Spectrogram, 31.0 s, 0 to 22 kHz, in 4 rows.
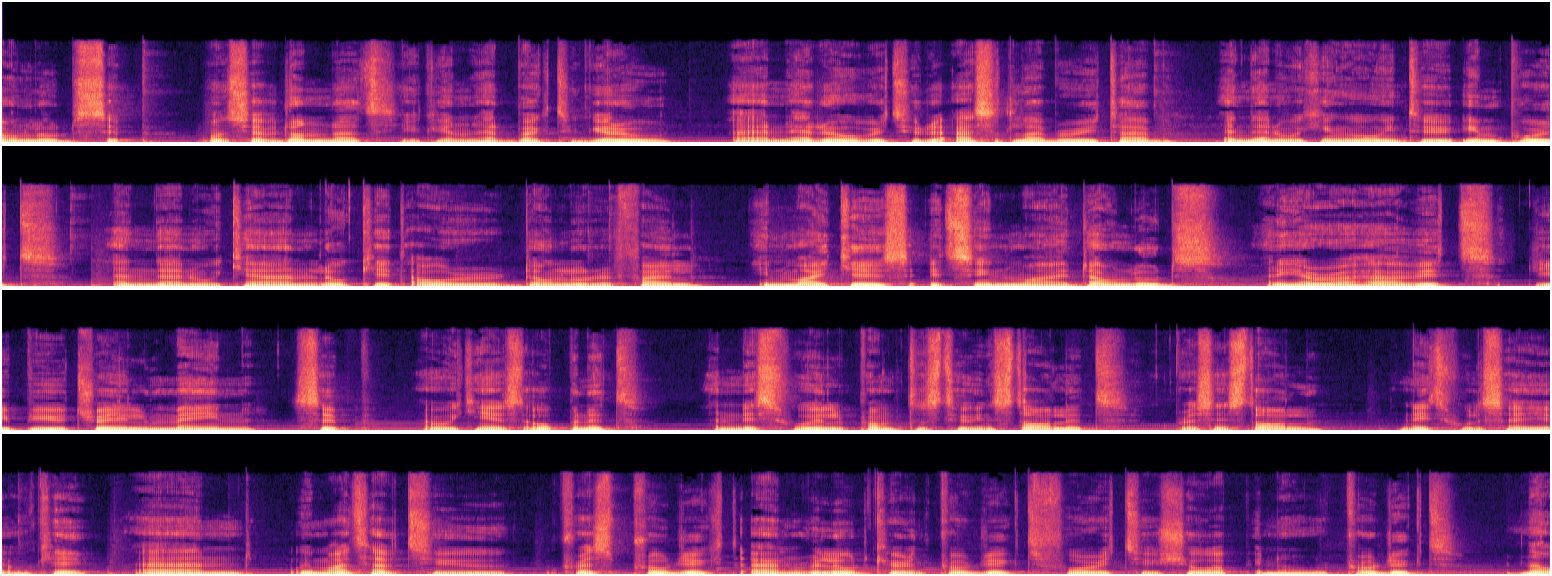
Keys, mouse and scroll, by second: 7.9 click, 11.2 BackSpace, 13.7 Return, 18.4 click, 26.2 click, 30.8 click.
